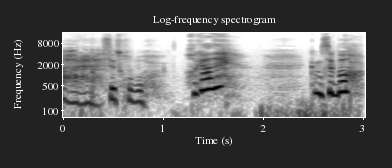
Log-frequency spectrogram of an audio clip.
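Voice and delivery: short of breath, winded. Climbing and showing viewers the view, out of breath. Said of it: "J'ai plus de souffle".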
